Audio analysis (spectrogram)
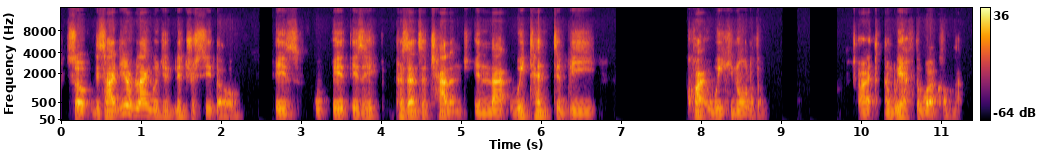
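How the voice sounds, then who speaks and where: A man's voice: fairly low pitch, expressive, normal speed, husky. A middle-aged man, an Islamic scholar, giving a webinar talk of advice to seminary graduates, earnest and full of restarts. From Bengali background, seminary-trained. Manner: earnest, repeats and restarts phrases, asks "right?". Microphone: webinar, computer mic.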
